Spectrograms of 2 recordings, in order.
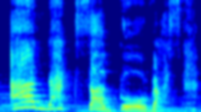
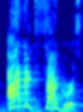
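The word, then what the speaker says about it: Anaxagoras: I I read this fanfiction where where I think it was like an accident was like, "It's anoras. Anexagoras. It's five syllables.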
